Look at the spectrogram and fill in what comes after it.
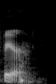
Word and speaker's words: Firre: Anyway, so the next in the line, the first of the greater Eladrin, are the Fyrr, spelled F-I-R-R-E. – F-I-R-R-E. – Fyrr. Yep. – Pronounced Fyrr.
